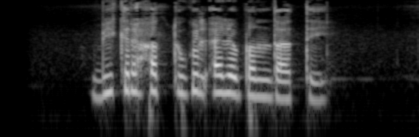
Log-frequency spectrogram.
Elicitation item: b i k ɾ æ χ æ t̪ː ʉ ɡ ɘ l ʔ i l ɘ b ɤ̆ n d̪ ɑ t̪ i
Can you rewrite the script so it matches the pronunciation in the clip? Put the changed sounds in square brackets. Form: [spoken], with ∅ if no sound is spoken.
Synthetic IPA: b i k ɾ æ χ æ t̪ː ʉ ɡ ɘ l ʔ [æ] l ɘ b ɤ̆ n d̪ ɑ t̪ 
